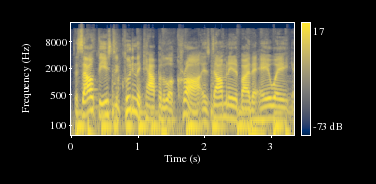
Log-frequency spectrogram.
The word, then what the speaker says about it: Accra: of course the capital Accra yes that's how you pronounce it Accra located in the southeast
